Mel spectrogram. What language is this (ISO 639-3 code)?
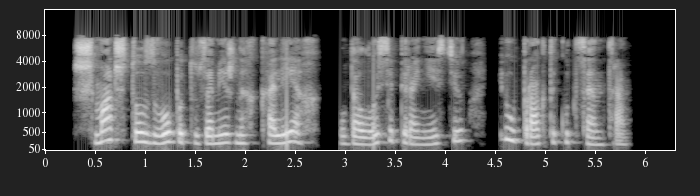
bel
